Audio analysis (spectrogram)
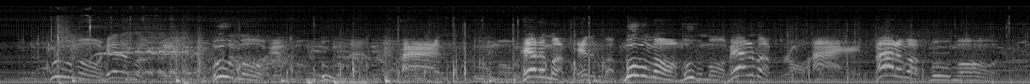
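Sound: donkey braying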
